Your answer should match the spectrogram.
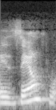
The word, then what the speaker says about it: exemplo: Se você pedir uma criança que está aprendendo a escrever e falar exemplo, ela vai escrever com Z, por conta do som, mas ela se escreve com X.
